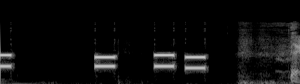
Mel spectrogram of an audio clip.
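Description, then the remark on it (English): Four short two-tone keypad beeps of a phone being dialed, evenly clipped and close, followed by a brief burst of muffled noise and a voice at the end. “Yeah, we, we get it with the dial tone.”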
